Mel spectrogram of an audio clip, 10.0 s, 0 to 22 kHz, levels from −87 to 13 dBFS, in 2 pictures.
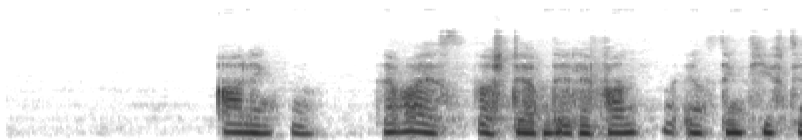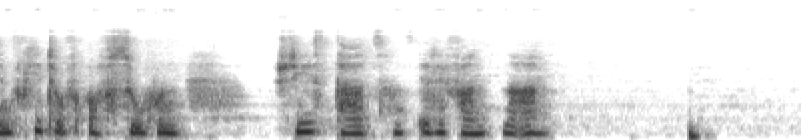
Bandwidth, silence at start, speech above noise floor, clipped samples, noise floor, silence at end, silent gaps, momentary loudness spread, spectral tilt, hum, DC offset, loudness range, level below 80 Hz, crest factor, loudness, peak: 7.6 kHz; 1.35 s; 57 dB; under 0.1%; -71 dBFS; 0.65 s; none; 11 LU; -7 dB/octave; none; under 0.1%; 3 LU; -54 dBFS; 16 dB; -15 LUFS; 0 dBFS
